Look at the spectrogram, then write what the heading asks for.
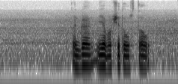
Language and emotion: Russian, sad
